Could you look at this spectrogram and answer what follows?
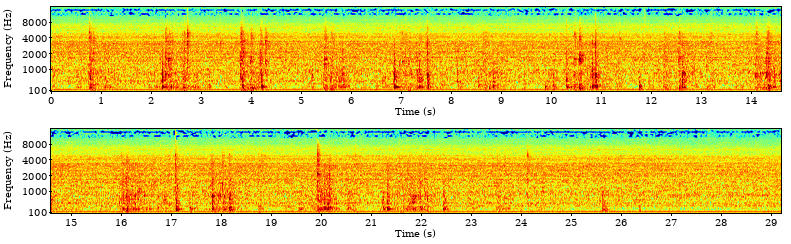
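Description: Sewer inspection camera being pushed along a sewer pipe: a steady hiss and low electrical hum, with irregular knocks and scrapes every second or two as the push cable and camera head move through the line.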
